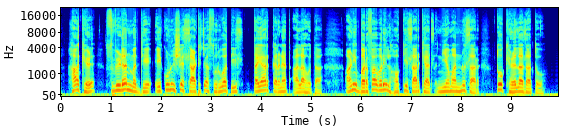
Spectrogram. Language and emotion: Marathi, neutral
